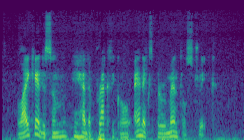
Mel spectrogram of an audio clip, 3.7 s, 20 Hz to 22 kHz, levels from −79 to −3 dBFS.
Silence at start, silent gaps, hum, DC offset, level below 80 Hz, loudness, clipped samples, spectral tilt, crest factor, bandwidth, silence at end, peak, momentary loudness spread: 0.05 s; none; none; under 0.1%; -30 dBFS; -19 LUFS; under 0.1%; -5 dB/octave; 18 dB; 16 kHz; 0.1 s; -2 dBFS; 12 LU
